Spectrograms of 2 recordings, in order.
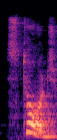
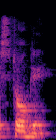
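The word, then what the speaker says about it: storge: and then there is storch or should be pronounced by the way stogy it's the love for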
